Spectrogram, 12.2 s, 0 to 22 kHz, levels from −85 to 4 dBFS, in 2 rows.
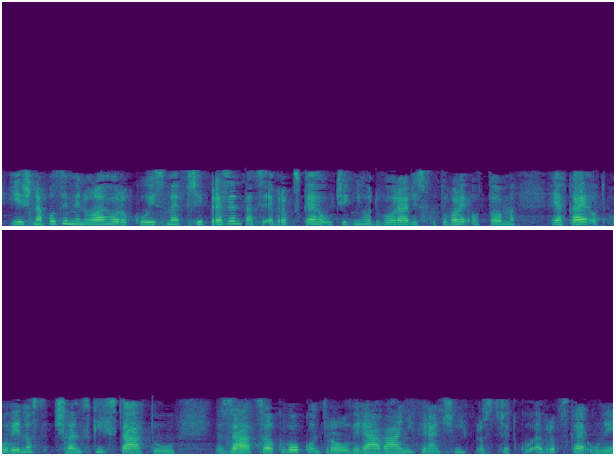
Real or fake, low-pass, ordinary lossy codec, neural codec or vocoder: real; 5.4 kHz; AAC, 24 kbps; none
